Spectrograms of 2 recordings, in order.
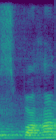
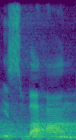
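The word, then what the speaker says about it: أصبهان: আমরা প উচ্চারণ করি। ইসপাহান আরবিতে এটা উচ্চারণ হয় না। আরবিতে হয় আল আসবাহানী। বা উচ্চারণ হয়। ইসবাহান বা আসবাহানী।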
